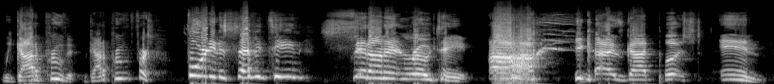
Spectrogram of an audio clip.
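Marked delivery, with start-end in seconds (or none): 1.9-4.7 high, loud, half-crying jeer; gloating taunt. Real, not acted. Taunting rival fans after win. 4.9-7.7 loud, slow, laughing shout; laughing jeer. Real, not acted. Laughing jeer at rival fans.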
